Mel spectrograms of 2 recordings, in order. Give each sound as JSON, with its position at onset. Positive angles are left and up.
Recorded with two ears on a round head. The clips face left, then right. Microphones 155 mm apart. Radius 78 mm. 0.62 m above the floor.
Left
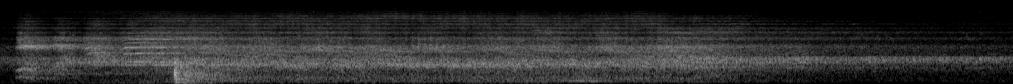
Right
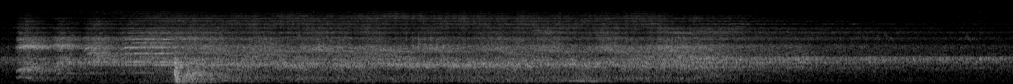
{"t": 0.1, "sound": "laughter", "side_deg": 30, "distance_m": 8.0}
{"t": 1.7, "sound": "knocking", "side_deg": 15, "distance_m": 2.5}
